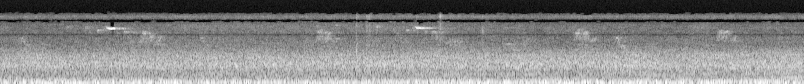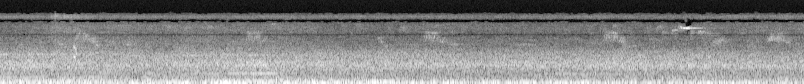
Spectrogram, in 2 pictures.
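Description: Faint high bird chirps, short and repeated about once a second, over a steady low rumble.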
